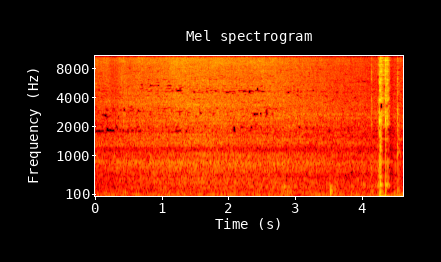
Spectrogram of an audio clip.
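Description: Water poured into a hot steel wok of frying kinema (fermented soybean) curry, hissing and steaming steadily. A sharp knock near the end.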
